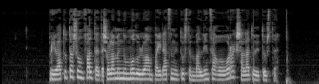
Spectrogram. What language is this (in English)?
Basque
